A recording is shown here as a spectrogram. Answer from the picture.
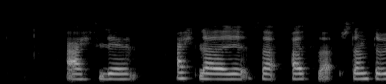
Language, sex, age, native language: Icelandic, female, 10, Icelandic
